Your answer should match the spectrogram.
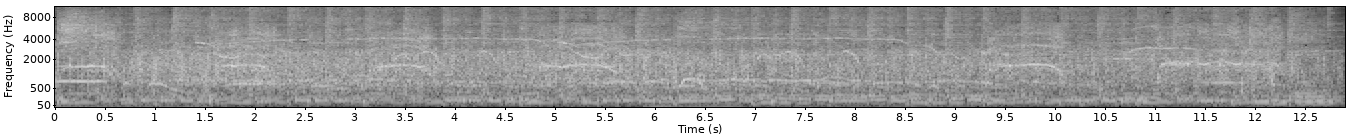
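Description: A live studio audience cheers and applauds in a loud, continuous roar of clapping, yells and whoops that holds steady throughout and fades only at the very end.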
